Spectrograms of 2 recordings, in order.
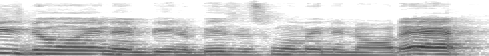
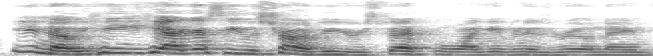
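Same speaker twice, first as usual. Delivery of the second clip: ordinary talk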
